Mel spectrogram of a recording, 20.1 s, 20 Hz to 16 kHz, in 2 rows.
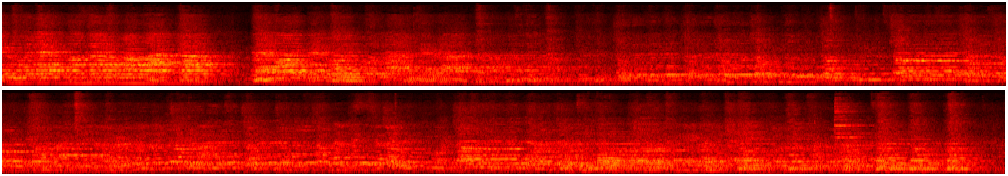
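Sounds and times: choir breaths: 0.0 - 18.2
mixed choir singing: 0.0 - 20.0.

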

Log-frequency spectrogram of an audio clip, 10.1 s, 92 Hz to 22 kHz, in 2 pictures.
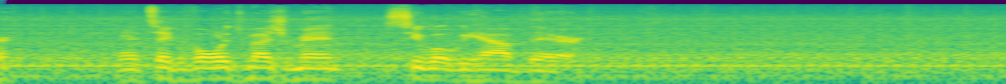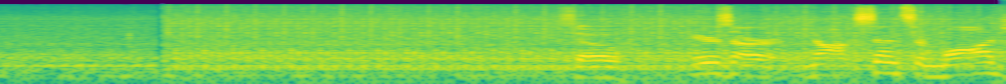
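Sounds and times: diesel engine idling: 5.8 - 10.0.

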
